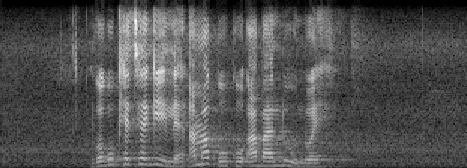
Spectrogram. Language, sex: Zulu, female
